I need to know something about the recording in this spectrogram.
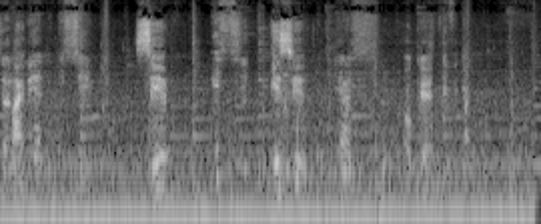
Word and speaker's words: Isi: Nubian, Isi.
